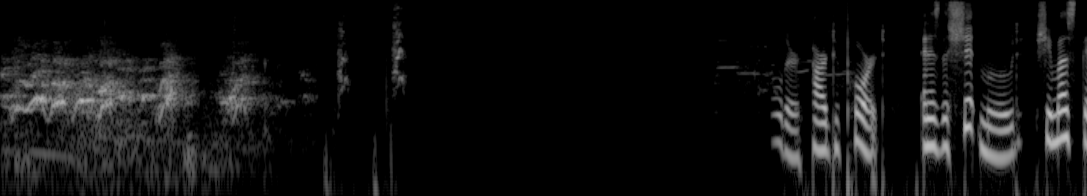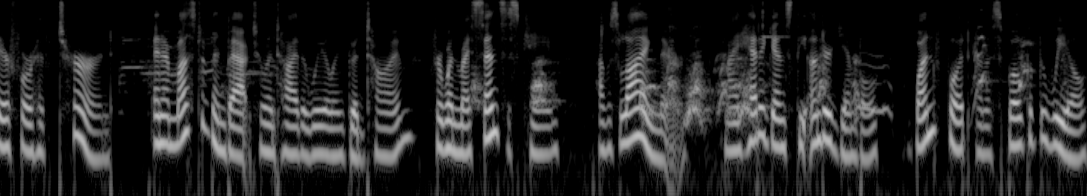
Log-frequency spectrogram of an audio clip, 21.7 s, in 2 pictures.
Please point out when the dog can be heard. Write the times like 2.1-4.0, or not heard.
0.0-4.1, 15.6-19.8, 20.6-21.6.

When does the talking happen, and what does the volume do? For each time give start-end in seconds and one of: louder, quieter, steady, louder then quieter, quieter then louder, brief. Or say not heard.
7.7-21.7 steady.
